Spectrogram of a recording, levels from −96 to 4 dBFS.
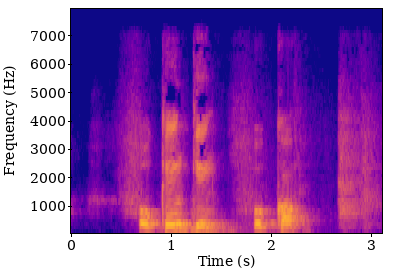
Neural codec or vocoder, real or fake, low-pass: none; real; 7.2 kHz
